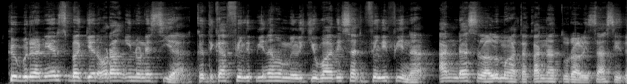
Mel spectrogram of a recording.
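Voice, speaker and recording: A man in scripted narration, reading football news and online comments in an even, read-aloud way. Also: on the high side. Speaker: sports channel narrator.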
